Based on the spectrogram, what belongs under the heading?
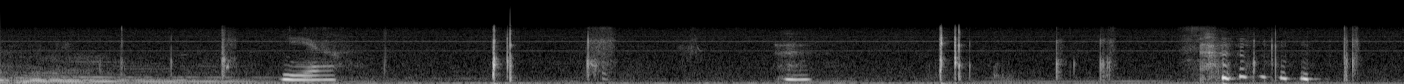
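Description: Several sudden short gulping catches with a brief voiced click, spaced irregularly over quiet room noise: hiccups.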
